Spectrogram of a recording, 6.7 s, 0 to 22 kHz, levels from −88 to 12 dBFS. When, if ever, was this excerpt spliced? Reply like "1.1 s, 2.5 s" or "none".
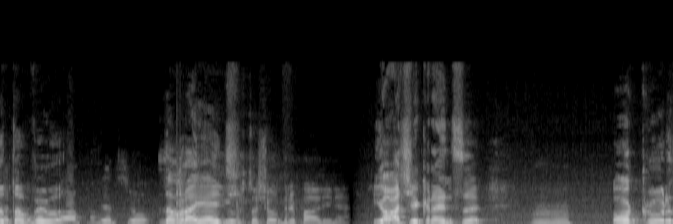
3.5 s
